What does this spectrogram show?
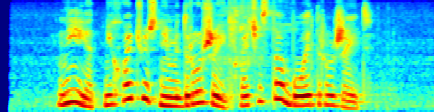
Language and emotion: Russian, positive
